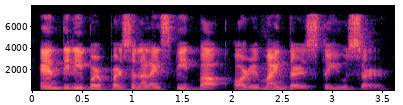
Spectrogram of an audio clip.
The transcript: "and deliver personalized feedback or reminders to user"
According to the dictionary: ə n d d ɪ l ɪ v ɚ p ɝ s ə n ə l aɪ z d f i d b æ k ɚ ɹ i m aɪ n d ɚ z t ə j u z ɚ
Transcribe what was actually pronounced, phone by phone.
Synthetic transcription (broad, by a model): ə n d d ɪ l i b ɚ p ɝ s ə n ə l aɪ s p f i d b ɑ k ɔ ɹ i m aɪ n d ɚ s t ə j u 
